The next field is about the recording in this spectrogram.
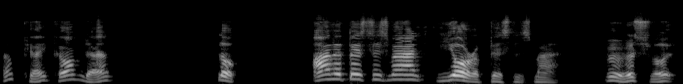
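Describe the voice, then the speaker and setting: A sly, wheedling trickster god, as a storyteller puts him on, all chummy cheek and smooth talk. He pitches his voice up a touch, close and dry. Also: very animated, measured pace, a bit bright, no echo, exaggerated voice. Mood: persuasive.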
